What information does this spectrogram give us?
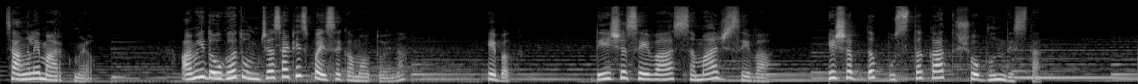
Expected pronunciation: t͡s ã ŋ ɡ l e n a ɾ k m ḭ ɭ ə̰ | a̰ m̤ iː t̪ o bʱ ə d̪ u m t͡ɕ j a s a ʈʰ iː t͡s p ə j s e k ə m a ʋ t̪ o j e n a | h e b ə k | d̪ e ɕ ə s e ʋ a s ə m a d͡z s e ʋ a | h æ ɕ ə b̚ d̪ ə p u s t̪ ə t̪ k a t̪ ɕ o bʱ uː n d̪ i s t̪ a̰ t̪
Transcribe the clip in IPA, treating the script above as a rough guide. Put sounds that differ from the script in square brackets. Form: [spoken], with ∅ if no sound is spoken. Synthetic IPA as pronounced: t͡s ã ŋ ɡ l e [m] a ɾ k m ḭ ɭ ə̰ | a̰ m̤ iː [d̪] o [ɡʱ] ə [t̪] u m t͡ɕ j a s a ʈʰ iː t͡s p ə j s e k ə m a ʋ t̪ o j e n a | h e b ə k | d̪ e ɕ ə s e ʋ a s ə m a d͡z s e ʋ a | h [e] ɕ ə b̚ d̪ ə p u s t̪ ə [∅] k a t̪ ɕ o bʱ uː n d̪ i s t̪ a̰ t̪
